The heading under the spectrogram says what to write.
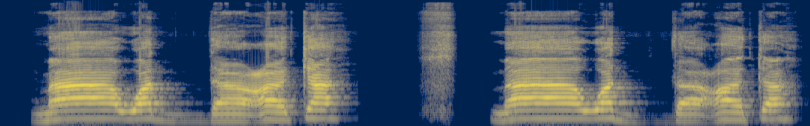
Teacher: دال کو جھٹکے کے ساتھ پڑھیں گے۔ ابھی آپ کو میں نے اوپر بتا دیا کہ یہ جو تشدید ہے 3 نقطوں والی، اس کو جھٹکے کے ساتھ پڑھیں گے۔ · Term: حروف قلقلہ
